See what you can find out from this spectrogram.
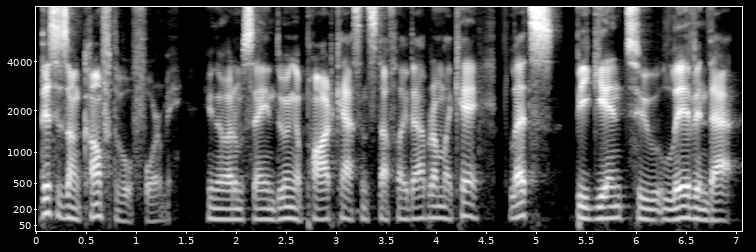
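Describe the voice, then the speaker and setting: Man in his thirties, low voice, podcast guest, colloquial, earnest, casual storytelling. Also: fairly even intonation, moderate pace. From born in Ecuador, moved to the United States. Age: 30s.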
